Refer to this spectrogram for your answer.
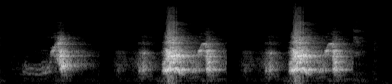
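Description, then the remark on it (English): A female Australian cattle dog barks alone: a softer opening yelp, then two loud, sharp double barks spaced about a second apart, each with a quick rising-falling shape. “ready to go boldly where no Australian cattle dog has gone before.”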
